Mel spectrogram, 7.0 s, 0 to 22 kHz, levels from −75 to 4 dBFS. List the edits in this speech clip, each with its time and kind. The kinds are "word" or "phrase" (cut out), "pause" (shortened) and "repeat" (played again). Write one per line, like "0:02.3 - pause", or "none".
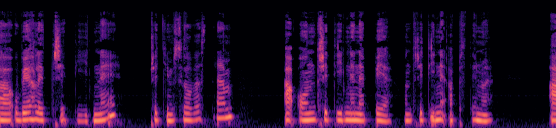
none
